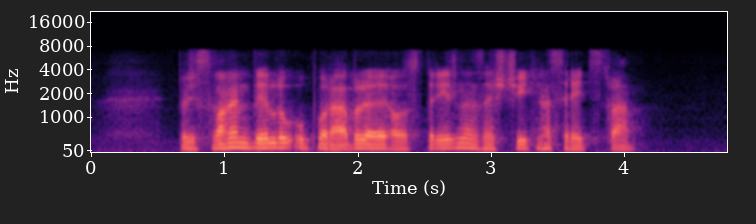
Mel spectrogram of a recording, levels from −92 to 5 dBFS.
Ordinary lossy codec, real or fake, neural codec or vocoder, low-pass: AAC, 32 kbps; fake; codec, 16 kHz, 0.8 kbps, ZipCodec; 7.2 kHz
